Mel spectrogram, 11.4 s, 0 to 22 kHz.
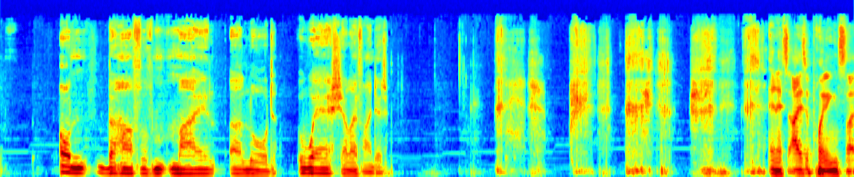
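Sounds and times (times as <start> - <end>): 
speech: 0.8 - 5.3, 10.3 - 11.3
human voice imitating a creature's growling guttural howl: 7.6 - 10.3.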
